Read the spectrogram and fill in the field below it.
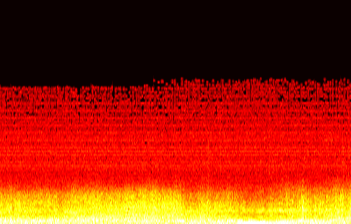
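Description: Waves crash and churn on rough open sea.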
